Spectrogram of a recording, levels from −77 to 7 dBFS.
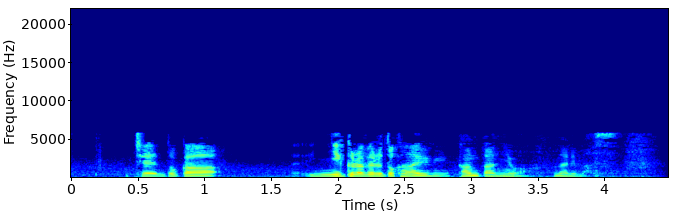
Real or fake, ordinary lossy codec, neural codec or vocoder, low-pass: real; MP3, 24 kbps; none; 7.2 kHz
